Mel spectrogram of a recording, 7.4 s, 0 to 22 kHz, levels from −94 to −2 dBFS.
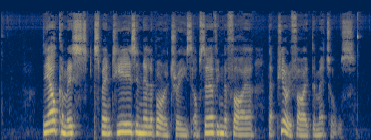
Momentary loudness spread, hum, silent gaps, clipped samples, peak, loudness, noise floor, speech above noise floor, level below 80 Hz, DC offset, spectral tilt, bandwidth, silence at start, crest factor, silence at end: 15 LU; none; none; under 0.1%; -8 dBFS; -25 LUFS; -66 dBFS; 40 dB; -66 dBFS; under 0.1%; -4 dB/octave; 16 kHz; 0.85 s; 20 dB; 0.25 s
